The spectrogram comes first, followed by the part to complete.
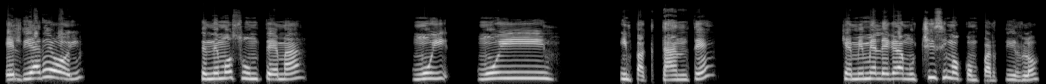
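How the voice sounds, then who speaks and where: A woman's voice: high voice, fairly even intonation, takes it slowly, long pauses, no room sound, clean studio sound. Mexican woman hosting a faith podcast. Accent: Mexican Spanish. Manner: warm, devout welcoming address to the audience. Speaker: podcast host. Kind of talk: faith testimony interview.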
